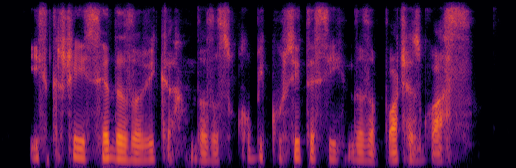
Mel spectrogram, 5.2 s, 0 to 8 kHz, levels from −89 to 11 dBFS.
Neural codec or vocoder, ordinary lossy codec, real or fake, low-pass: codec, 24 kHz, 3.1 kbps, DualCodec; Opus, 24 kbps; fake; 7.2 kHz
